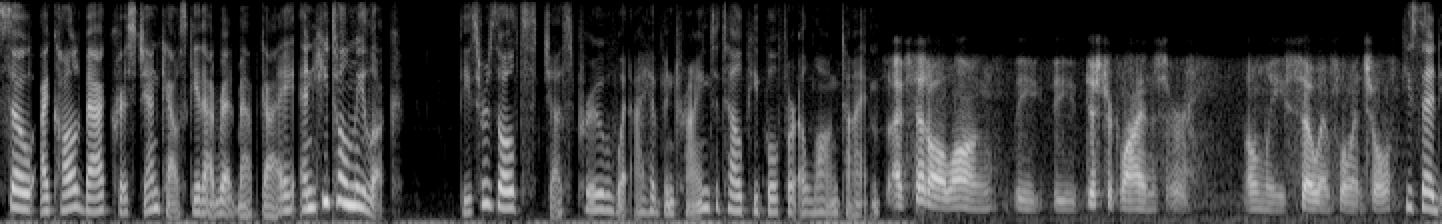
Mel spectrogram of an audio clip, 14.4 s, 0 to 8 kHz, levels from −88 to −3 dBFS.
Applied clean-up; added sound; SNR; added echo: none; none; none; none.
